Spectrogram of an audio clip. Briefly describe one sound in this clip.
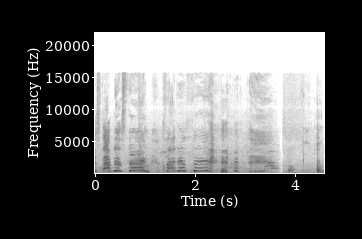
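A young man talks excitedly close by.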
